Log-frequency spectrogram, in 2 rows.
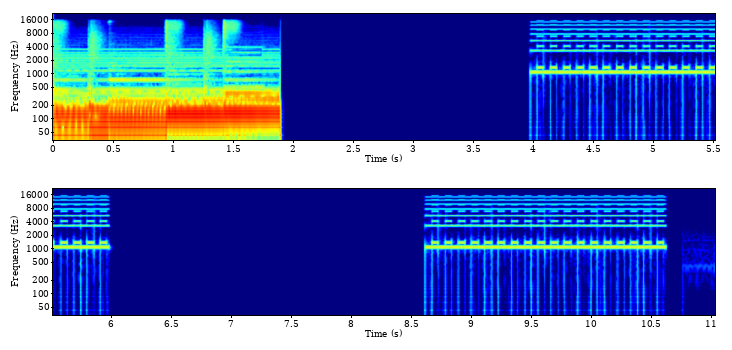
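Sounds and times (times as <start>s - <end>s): telephone ringing: 4.0s - 6.0s, 8.6s - 10.7s.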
